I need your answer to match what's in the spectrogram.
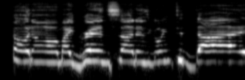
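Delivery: put-on high, slow, tearful sobbing lament. Retelling a grandfather's reaction to hearing the plan: imitating someone crying. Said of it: "he started crying".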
